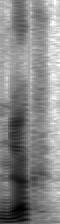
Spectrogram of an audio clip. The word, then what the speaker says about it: NUC: Because I think Intel actually pronounces it Nook.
